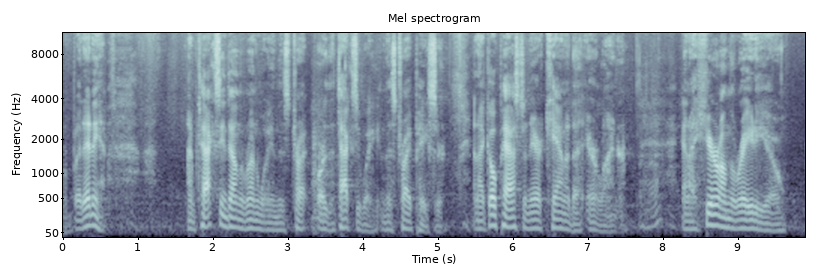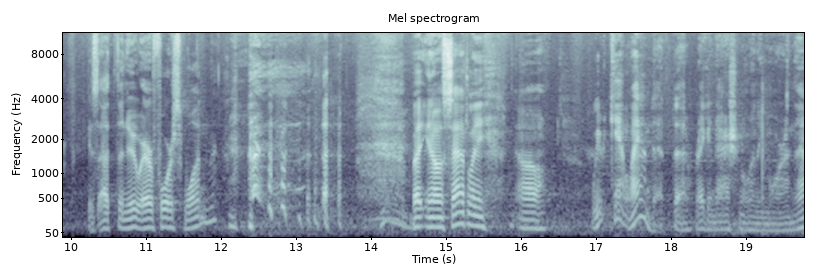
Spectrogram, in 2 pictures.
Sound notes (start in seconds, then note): 12.1 laughter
